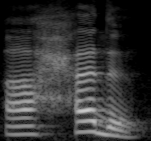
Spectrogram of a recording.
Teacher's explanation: इस हा को आपने हलक से पढ़ना है। दो है ना हा, तो ये जो पहले आता है हा, इसको आपने हलक से पढ़ना है।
